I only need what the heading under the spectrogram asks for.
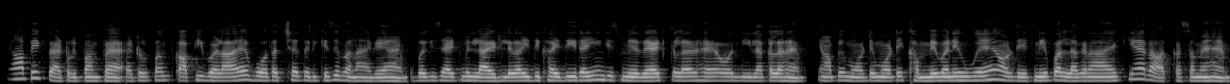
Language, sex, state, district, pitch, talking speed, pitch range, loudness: Hindi, female, Chhattisgarh, Sarguja, 175 Hz, 265 wpm, 170-185 Hz, -26 LUFS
